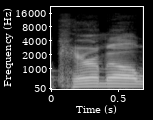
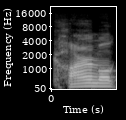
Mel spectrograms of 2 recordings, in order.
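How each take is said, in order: First: "caramel" said as CARE-uh-mel; "caramel" with the middle vowel kept, CARE-uh-mel; three-syllable pronunciation. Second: "Caramel" said quickly as CAR-mul; "Caramel" as two syllables, CAR-mul; two-syllable pronunciation. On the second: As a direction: say "Caramel" with the middle vowel dropped, car-mul. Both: Shown as a demonstration. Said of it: "How do you say it?".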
